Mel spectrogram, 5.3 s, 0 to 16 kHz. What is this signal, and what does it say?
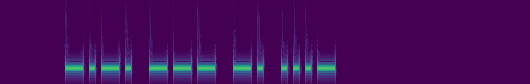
Morse code, heard as a keyed tone, about 20 wpm, 700 Hz. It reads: CONV
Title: Build A Word - 2 Letters At A Time - 6-Letter Words - 20wpm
